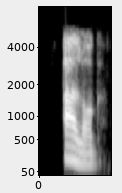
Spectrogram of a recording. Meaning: consistence, consistency
- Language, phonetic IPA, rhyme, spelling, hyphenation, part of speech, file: Hungarian, [ˈaːlːɒɡ], -ɒɡ, állag, ál‧lag, noun, Hu-állag.ogg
